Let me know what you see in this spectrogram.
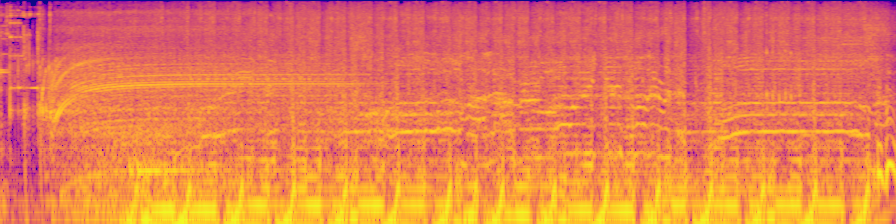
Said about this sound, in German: Achtung, der Mixer springt an.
